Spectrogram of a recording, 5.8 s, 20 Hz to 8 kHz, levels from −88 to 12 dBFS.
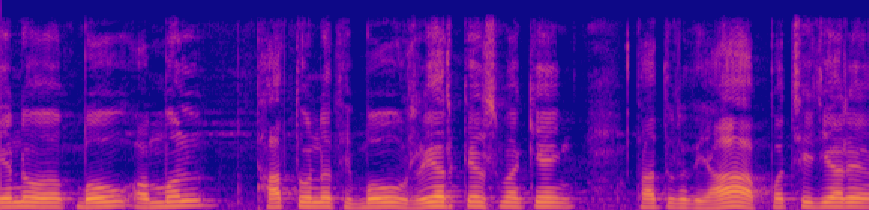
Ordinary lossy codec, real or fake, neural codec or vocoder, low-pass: none; fake; codec, 16 kHz, 16 kbps, FreqCodec, larger model; 7.2 kHz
